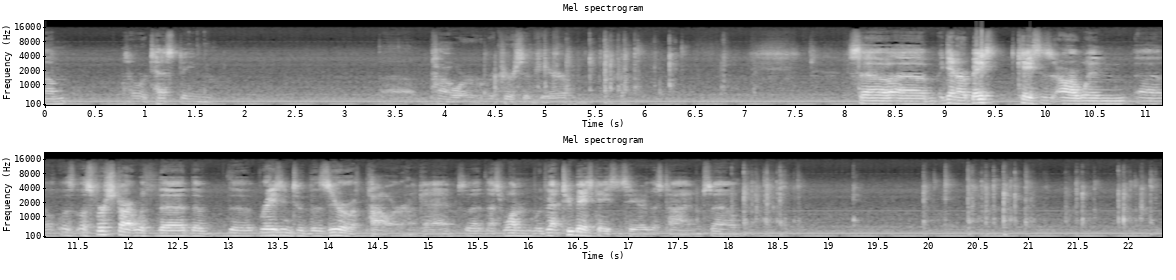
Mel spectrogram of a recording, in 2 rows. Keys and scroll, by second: 5.1-6.9 typing, 18.0-22.3 typing.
